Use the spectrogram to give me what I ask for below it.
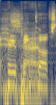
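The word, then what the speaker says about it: whooping cough: Yeah, hooping cough's actually not a You're thinking about flu. You're probably thinking about cough. The wh is silent.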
